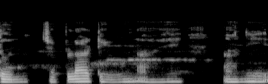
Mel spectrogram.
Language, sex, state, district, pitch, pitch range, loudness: Marathi, male, Maharashtra, Chandrapur, 125 Hz, 120-130 Hz, -25 LUFS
